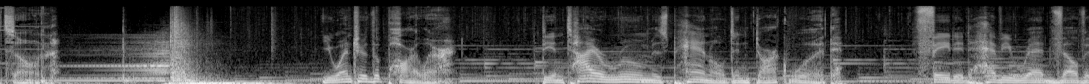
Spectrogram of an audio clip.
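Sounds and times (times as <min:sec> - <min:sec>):
musical drone: 0:00.0 - 0:03.3
speech: 0:00.2 - 0:00.8, 0:03.2 - 0:04.7, 0:05.4 - 0:08.6, 0:09.2 - 0:10.8
heavy door slamming shut: 0:01.3 - 0:03.0.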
